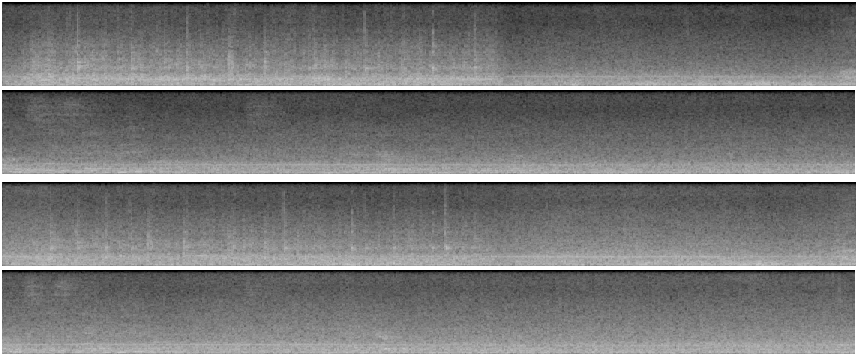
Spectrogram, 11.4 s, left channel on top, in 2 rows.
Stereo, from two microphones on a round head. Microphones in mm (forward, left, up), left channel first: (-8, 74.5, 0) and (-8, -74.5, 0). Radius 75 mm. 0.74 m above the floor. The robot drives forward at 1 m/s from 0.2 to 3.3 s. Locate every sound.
5.5 s a woman speaking: 85° right, 6 m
